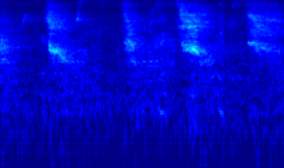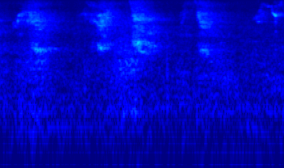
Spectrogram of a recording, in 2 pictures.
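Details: Calls from monkeys during a scene where mother monkey Alika calls on Papa Kang Kep for help. High, harsh squeals sweep downward in quick succession, almost twice a second, with short gaps between bursts.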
